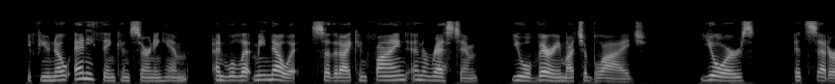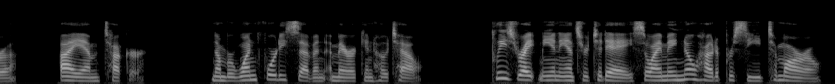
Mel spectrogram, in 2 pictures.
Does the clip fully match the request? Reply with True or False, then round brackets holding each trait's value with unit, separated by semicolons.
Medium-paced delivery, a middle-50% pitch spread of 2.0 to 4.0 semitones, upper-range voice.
False (175 wpm; 3.4 semitones; 180 Hz)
